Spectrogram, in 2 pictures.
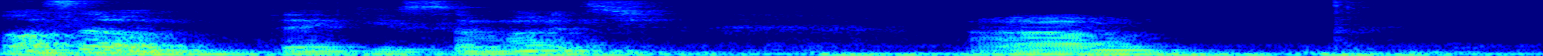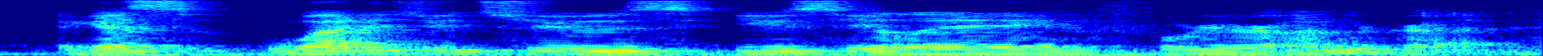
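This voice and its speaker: A man's voice: mid-range voice, a little slow, dark tone, distant mic, a little hiss or hum. A man hosting a podcast, giving a formal, admiring introduction and asking interview questions. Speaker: podcast host. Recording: echoey room, voice from off mic.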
